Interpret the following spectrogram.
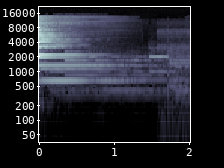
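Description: A notification-bell chime sound effect, struck once just before the start: several tones ringing together and fading away slowly.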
